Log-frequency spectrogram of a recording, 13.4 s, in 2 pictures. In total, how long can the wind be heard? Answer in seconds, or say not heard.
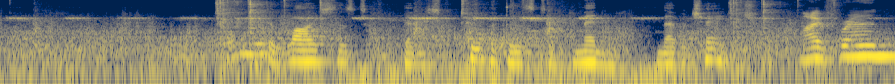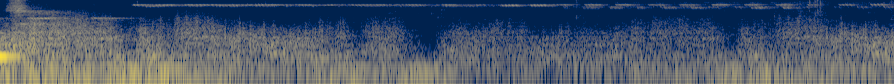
13 s.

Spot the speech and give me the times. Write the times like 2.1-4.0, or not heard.
1.7-7.1.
